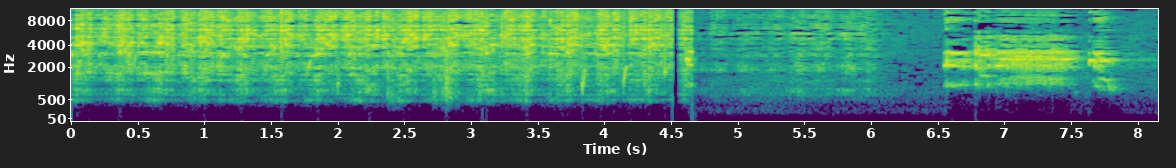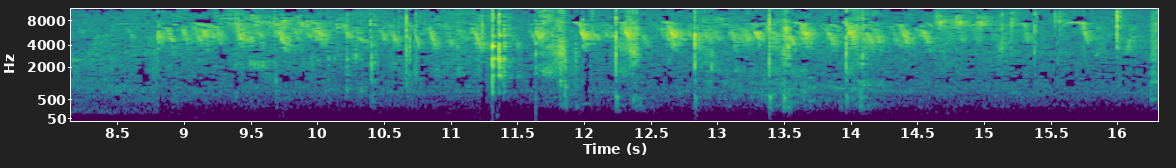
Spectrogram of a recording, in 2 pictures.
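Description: Rooster crowing loudly, one long crow followed by a shorter one about six and a half seconds in. After that, only quieter small clicks and chirps.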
